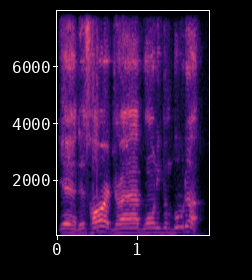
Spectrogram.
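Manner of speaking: normal talking voice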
